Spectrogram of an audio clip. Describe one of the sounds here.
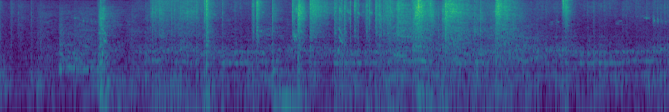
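Game combat clashes with sharp hits.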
